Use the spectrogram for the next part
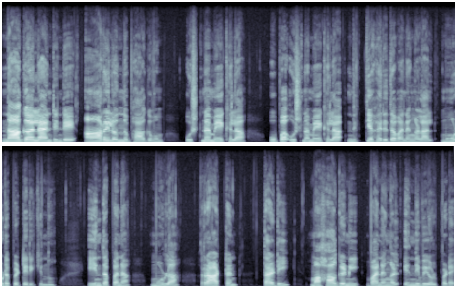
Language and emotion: Malayalam, neutral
